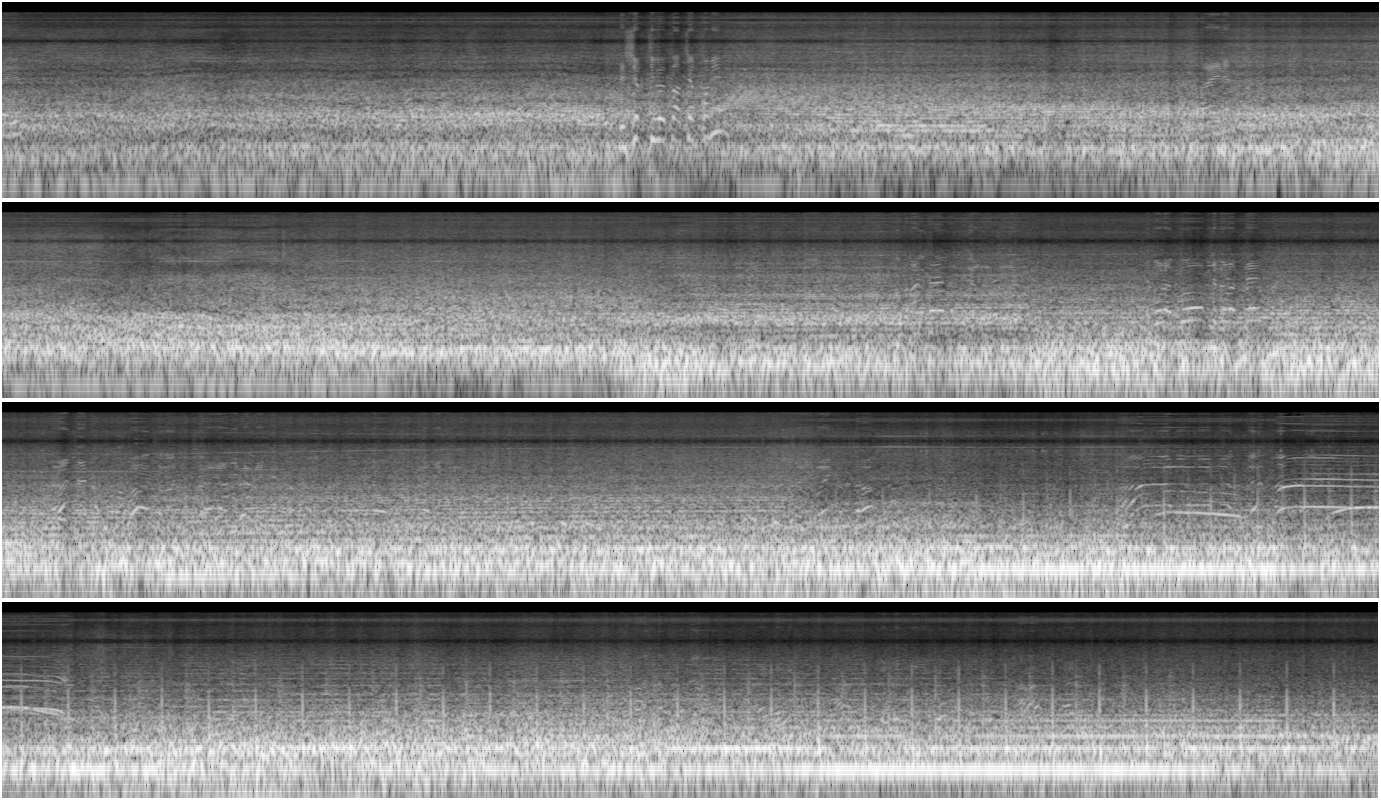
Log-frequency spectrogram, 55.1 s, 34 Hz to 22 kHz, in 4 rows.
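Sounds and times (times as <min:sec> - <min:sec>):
small plane engine drone: 0:00.0 - 0:55.0
voices: 0:00.0 - 0:55.0.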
